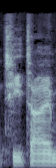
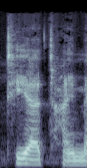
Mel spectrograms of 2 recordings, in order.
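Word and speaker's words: Teatime: And there's a character in there called Tia Time, but it's spelled Tea Time. So people keep calling him Tea Time. And he's like, no, it's Tia Time.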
